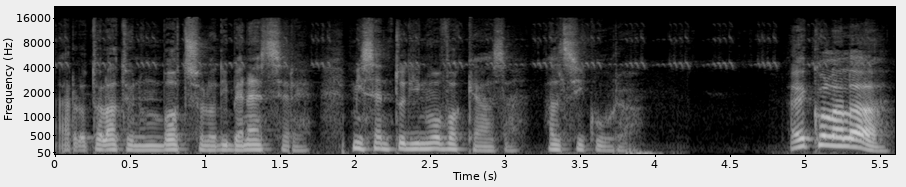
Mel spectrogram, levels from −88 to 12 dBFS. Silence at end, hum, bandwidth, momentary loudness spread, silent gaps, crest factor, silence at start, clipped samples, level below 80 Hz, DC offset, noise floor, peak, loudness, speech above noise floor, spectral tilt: 0.05 s; none; 16.5 kHz; 18 LU; none; 18 dB; 0.05 s; under 0.1%; -50 dBFS; under 0.1%; -51 dBFS; -2 dBFS; -20 LUFS; 31 dB; -5.5 dB/octave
